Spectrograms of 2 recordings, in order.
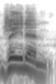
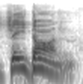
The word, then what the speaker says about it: Jadon: with jay don sancho you gotta take your time and say his name not jayden the boy name is jay don okay jadon so in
